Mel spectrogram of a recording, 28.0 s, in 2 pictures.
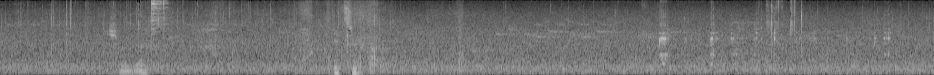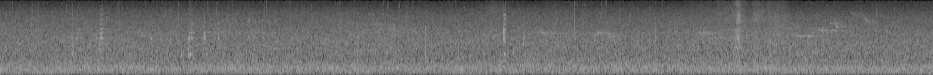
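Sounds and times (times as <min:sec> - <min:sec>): rain pattering: 0:00.0 - 0:25.0, 0:26.4 - 0:28.0
sharp drip ticks: 0:09.9 - 0:18.4.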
